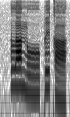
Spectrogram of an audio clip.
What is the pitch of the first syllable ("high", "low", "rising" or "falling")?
high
